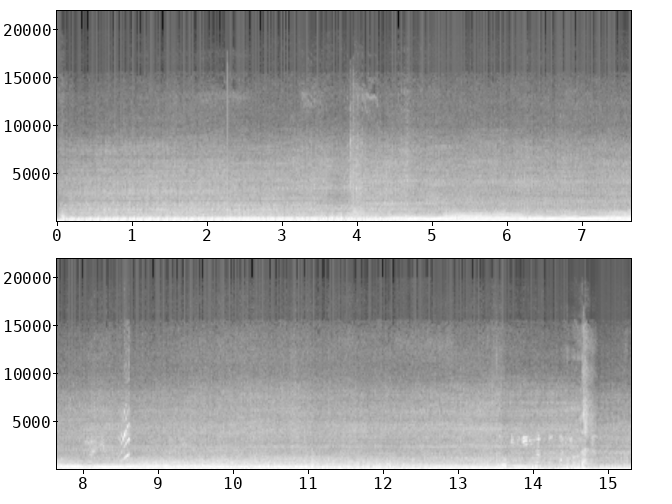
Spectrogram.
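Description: A BMW big bike motorcycle engine idles loudly up close and revs up and down in several swells, with people talking over it.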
